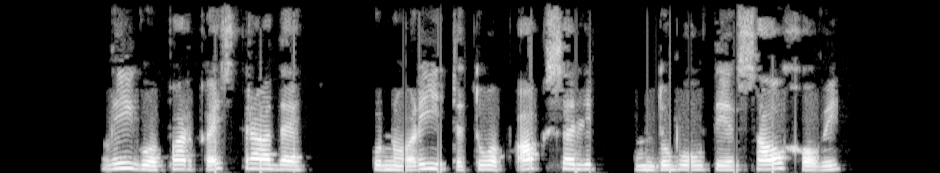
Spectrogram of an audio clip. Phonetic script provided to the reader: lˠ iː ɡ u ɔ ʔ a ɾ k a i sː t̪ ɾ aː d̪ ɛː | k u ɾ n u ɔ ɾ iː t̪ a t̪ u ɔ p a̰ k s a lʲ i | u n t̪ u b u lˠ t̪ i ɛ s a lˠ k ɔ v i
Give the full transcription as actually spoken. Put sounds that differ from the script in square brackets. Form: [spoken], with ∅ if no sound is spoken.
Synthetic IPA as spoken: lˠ iː ɡ u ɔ [p] a ɾ k a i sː t̪ ɾ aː d̪ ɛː | k u ɾ n u ɔ ɾ iː t̪ a t̪ u ɔ p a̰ k s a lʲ i | u n [d̪] u b u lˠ t̪ i ɛ s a lˠ [x] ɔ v i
